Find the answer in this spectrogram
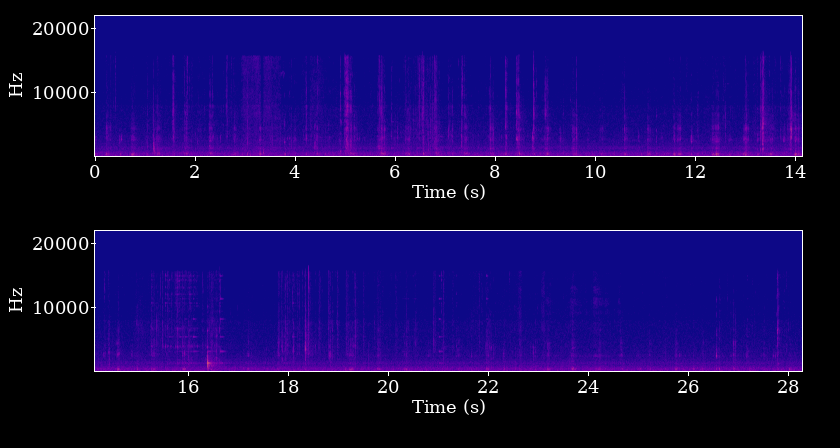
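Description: Dry, uncooked instant ramen noodles being bitten and chewed: irregular small crunches and clicks, with one sharper snap a little past halfway.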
